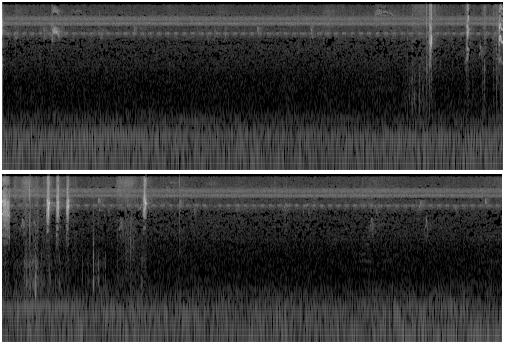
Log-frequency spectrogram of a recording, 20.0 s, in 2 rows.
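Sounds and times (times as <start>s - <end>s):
high insect buzz: 0.0s - 20.0s
small bird sharp high calls: 0.9s - 1.2s, 8.1s - 13.0s.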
